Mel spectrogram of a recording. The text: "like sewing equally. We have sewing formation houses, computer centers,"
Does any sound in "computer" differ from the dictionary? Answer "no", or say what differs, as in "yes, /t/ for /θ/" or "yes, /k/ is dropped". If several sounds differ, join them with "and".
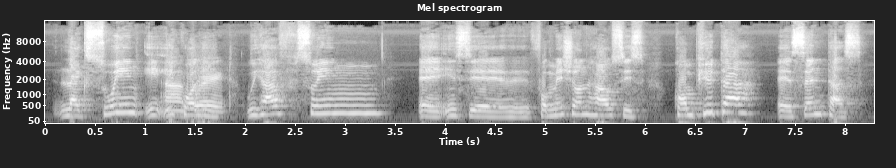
no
